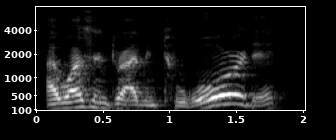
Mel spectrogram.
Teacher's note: Stressing toward emphasizes the direction of the action.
